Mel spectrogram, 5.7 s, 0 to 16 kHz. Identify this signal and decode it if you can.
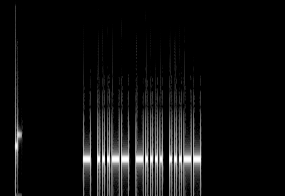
Morse code, heard as a keyed tone, about 25 wpm, 700 Hz. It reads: T363
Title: Numbers - Contest Style - 4-Digit 25wpm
